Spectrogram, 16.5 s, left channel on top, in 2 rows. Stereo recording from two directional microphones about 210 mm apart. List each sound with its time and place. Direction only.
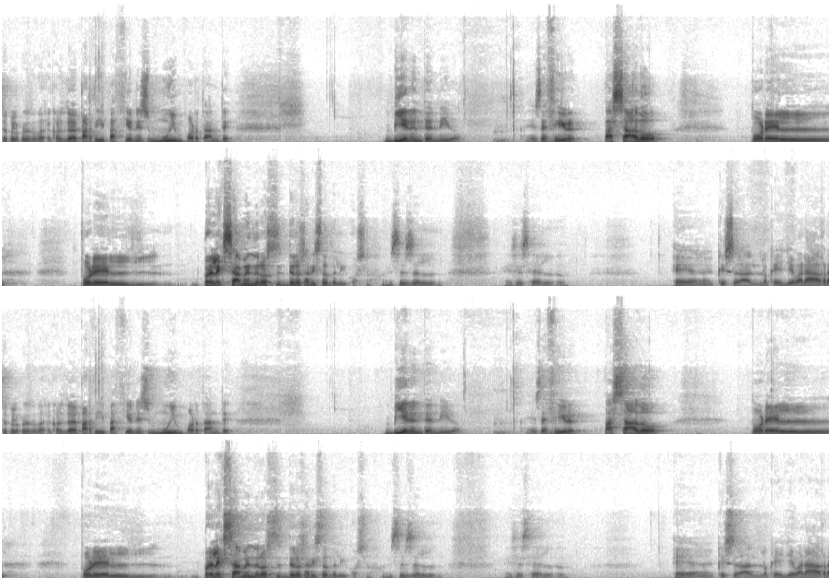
0.0 s speech: 30° left (ahead or behind)
14.9 s speech: 30° left (ahead or behind)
